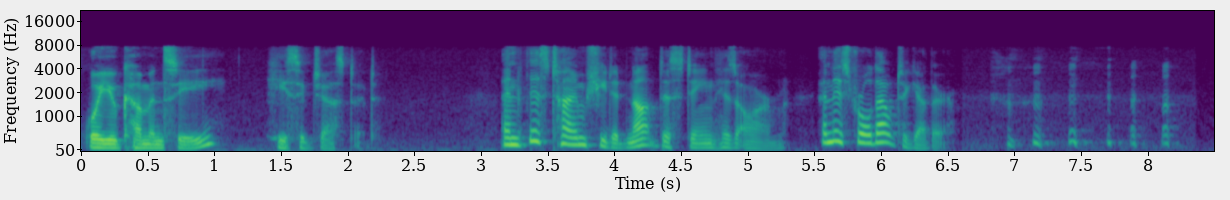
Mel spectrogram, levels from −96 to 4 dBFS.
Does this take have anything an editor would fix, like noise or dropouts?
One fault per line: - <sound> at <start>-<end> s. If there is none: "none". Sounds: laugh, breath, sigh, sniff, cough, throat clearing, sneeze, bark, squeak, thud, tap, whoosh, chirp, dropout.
- laugh at 6.8-8.3 s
